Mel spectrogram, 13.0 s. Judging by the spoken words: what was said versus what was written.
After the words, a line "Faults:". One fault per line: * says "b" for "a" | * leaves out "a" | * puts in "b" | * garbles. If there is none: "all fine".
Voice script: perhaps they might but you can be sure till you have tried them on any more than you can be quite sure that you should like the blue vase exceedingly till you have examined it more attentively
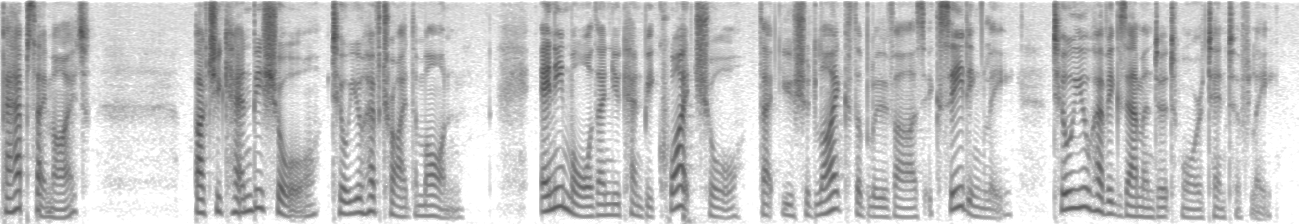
perhaps they might but you can be sure till you have tried them on any more than you can be quite sure that you should like the blue vase exceedingly till you have examined it more attentively
Faults:
all fine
